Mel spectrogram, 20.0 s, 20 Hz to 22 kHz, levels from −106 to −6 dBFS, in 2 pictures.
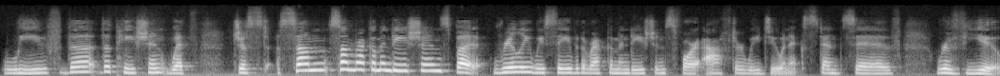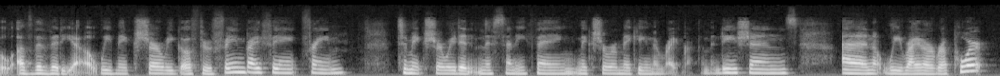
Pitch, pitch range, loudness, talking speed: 190 Hz, 170-220 Hz, -22 LUFS, 160 wpm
